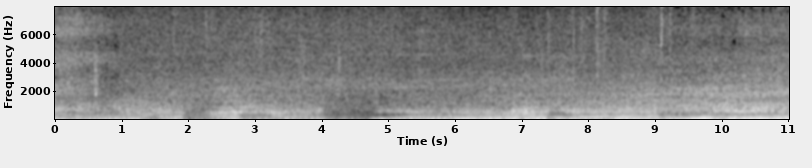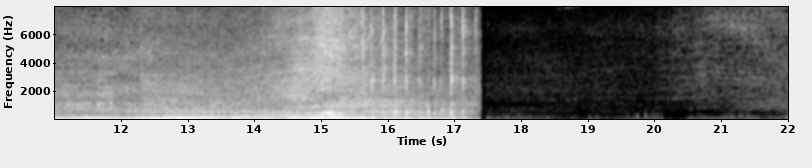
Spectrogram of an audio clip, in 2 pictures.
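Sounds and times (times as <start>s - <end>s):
sports car engine driving past: 9.7s - 17.2s.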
